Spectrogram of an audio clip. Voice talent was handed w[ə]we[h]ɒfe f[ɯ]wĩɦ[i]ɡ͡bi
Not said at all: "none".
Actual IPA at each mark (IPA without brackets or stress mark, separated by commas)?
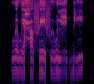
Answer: ə, ħ, ɯ, i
